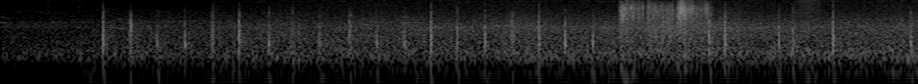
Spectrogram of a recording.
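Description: Footsteps tap quickly and evenly on hard ground.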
